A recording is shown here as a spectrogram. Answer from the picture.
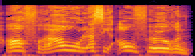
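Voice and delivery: high, pleading storybook cry. A narrator's reading. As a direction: call out for the beating to stop. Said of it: "da rief er schließlich".

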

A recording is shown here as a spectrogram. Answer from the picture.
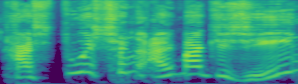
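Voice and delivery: high, rapid duck call; rufende kleine Ente. A narrator's reading. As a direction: fire the question after them, high and fast. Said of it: "ruft Annie der Gemse hinterher". (hoch und schnell hinterhergerufen)

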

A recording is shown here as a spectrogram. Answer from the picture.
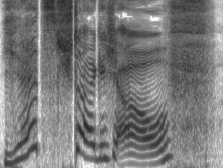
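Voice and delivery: very slow, high, stretched announcement; triumphant cry. A narrator's reading. Rocket starting to burn, high drawn-out cry. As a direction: draw each word out high, like a launch. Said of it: "rief die Rakete".

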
